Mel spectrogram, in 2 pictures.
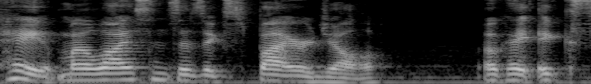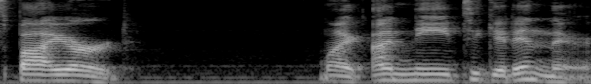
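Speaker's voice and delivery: normal talking voice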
